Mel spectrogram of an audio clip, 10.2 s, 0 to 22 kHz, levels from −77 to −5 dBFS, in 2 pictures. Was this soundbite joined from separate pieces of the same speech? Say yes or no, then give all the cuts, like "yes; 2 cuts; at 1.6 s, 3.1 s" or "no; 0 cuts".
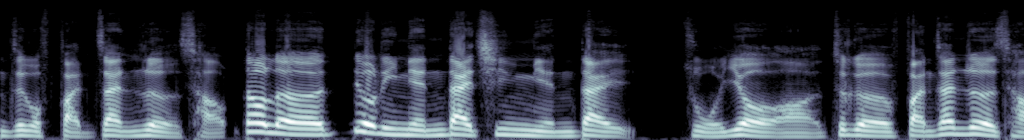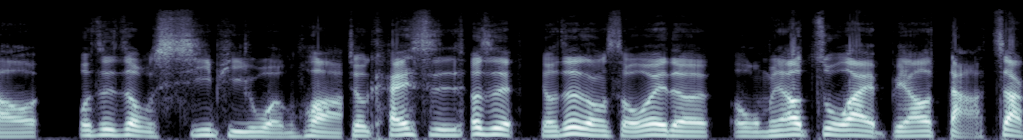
yes; 1 cut; at 6.8 s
